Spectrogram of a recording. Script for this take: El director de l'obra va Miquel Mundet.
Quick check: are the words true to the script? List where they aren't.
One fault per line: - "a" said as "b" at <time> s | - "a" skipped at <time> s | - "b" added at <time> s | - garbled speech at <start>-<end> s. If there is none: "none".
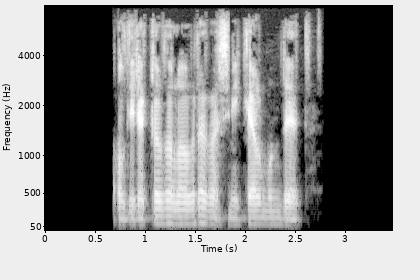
none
